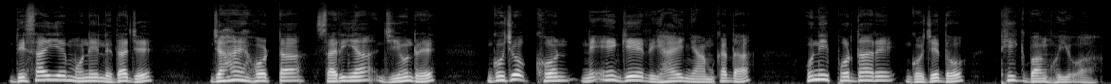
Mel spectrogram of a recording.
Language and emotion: Santali, neutral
